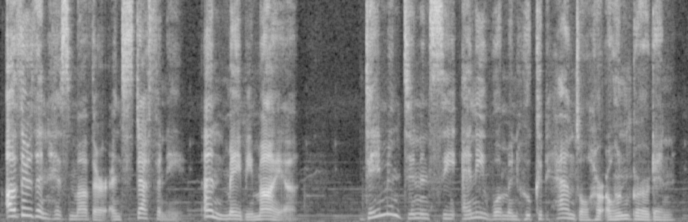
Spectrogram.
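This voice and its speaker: A woman's voice: lowish voice, sing-song, normal speed, soft background music. Woman narrating a werewolf romance audiobook.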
